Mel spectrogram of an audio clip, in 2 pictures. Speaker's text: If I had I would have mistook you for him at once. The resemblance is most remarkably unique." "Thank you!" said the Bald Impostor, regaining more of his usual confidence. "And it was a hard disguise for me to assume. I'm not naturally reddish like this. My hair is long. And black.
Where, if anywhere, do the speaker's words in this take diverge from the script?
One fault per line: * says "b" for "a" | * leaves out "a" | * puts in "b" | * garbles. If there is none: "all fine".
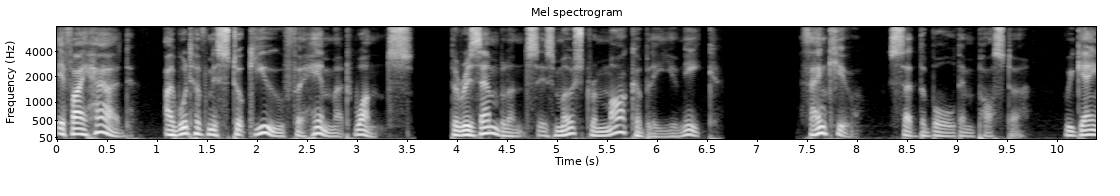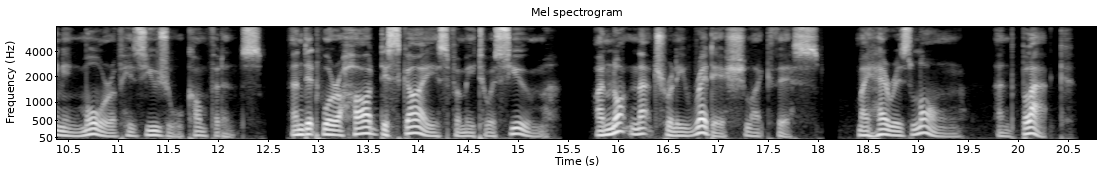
* says "were" for "was"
